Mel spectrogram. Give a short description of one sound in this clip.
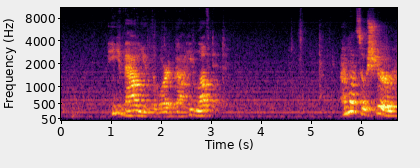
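A man speaks calmly into a microphone in a large room with a slight echo.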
